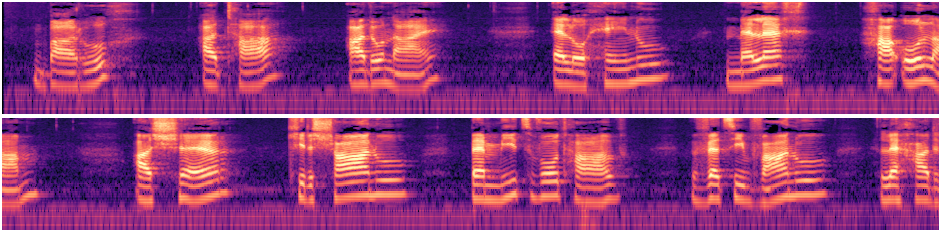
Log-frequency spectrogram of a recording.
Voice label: Blessings Over the Lights Celebrate Hanukkah Hebrew Pronunciation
